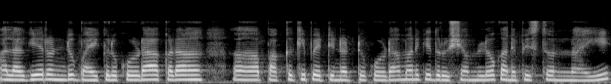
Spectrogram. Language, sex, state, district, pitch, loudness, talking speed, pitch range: Telugu, female, Andhra Pradesh, Krishna, 210 Hz, -14 LUFS, 130 wpm, 205-220 Hz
